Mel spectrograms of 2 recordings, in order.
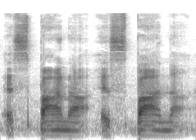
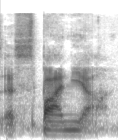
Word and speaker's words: España: The teacher finally said, oh no, honey, it's España.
